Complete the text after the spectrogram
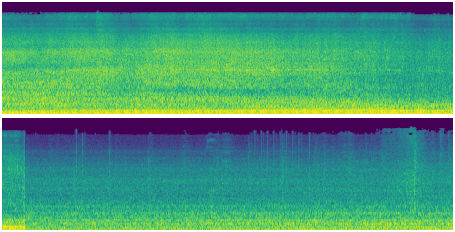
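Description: Tank tracks clank and rumble over dirt.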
